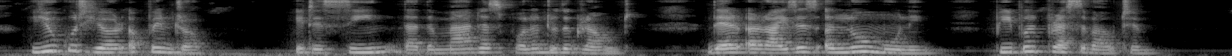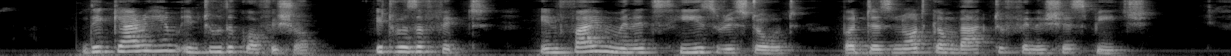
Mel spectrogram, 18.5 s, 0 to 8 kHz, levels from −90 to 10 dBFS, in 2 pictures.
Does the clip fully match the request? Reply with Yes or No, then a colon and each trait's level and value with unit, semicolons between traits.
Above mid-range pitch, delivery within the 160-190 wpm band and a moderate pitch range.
Yes: high, 215 Hz; average, 170 wpm; average, 4.2 semitones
